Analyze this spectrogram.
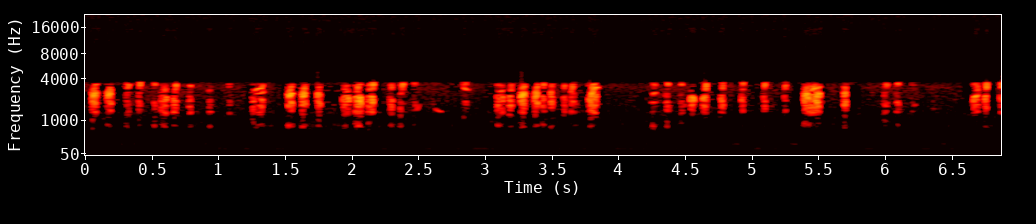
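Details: Fledgling-age Eurasian blue tits in a garden nestbox getting ready to leave, heard on the nestbox camera: a continuous stream of short, squeaky chirps in rapid groups, with a low electrical hum underneath.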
